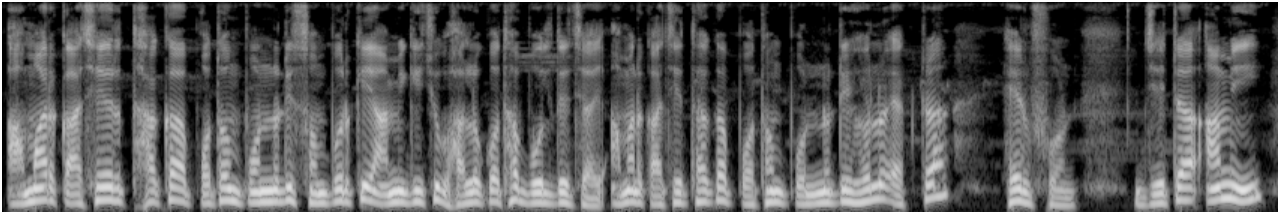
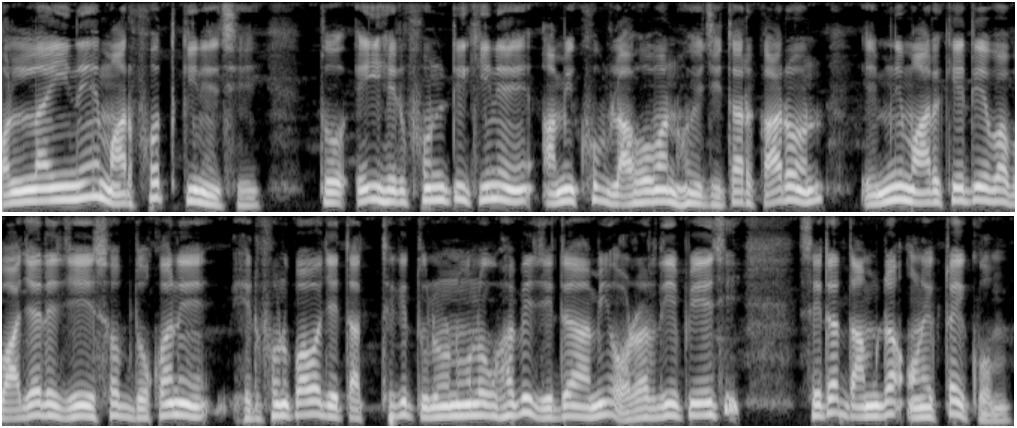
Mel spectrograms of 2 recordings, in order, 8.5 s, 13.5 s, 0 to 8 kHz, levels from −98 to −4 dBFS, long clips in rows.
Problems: background sounds at intervals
